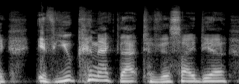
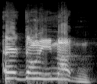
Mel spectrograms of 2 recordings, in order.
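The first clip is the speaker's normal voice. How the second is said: much higher, louder hyped rant; Joey's pumped-up voice; 9 semitones higher, 3 dB louder than usual. Retold or imitated. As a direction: preach at a friend like a fired-up coach. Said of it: "And he would say like that".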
